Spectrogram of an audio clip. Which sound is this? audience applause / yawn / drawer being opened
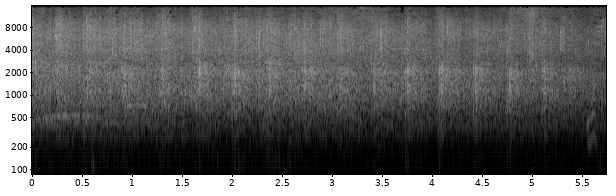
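audience applause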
